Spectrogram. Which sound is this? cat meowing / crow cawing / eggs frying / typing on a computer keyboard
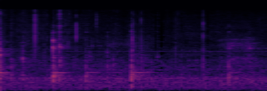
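eggs frying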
